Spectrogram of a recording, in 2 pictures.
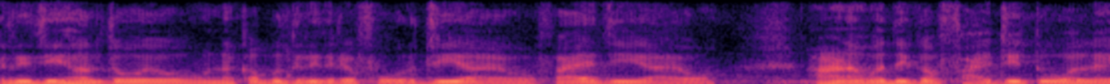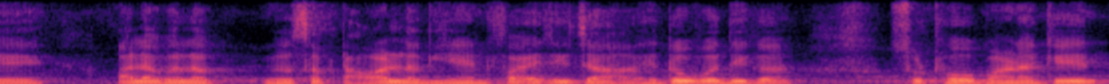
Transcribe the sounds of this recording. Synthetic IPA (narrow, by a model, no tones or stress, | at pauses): d̪ɾiːd͡ʑiɦɐld̪oɦʊjoʊnəkʰãbɪd̪ʱɾiːt̪ɾefoːɾd͡ʑiaːjofaːɪd͡ʑiaːjo | haːɽ̃ʋɐd̪ʱiːkfaːɪd͡ʑit̪uəle | ɐləɡɐləɡsɐbʈaːʋəllɐɠiaːɪnfaːɪd͡ʑit͡ɕaːɦɦɪt̪oʋɐd̪ʱiːk | sʊʈʰopaːɽ̃əkʰeː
